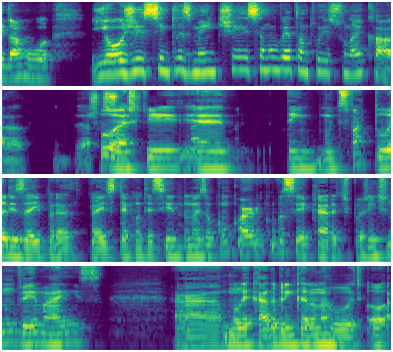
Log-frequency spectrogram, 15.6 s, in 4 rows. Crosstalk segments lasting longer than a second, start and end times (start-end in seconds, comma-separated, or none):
none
